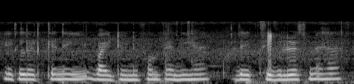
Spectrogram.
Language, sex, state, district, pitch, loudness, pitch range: Hindi, female, Assam, Sonitpur, 230 Hz, -19 LUFS, 225-240 Hz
